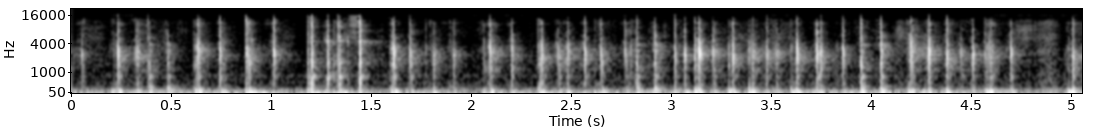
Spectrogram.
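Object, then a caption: Plastic mechanical keyboard. Both hands type quickly with their fingertips on a compact Spark67 mechanical keyboard with Crane switches, green and cream plastic keycaps and a POM plate. The result is a fast, steady run of dozens of crisp, short clacks, each with a bright top and a low thock underneath, dying away almost instantly.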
